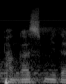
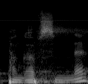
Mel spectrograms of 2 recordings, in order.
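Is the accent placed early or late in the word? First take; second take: early; late. First: The accent is not placed on the final syllables. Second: The accent falls on the final syllables. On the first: This is the South Korean way of greeting. "우리처럼 반갑습니다 이렇게 인사하지 않고" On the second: This is the North Korean way of greeting. "악센트가 뒤에 가서 붙죠"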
